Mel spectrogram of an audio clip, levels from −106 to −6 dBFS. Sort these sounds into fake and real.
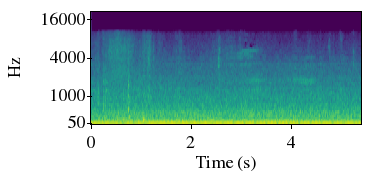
real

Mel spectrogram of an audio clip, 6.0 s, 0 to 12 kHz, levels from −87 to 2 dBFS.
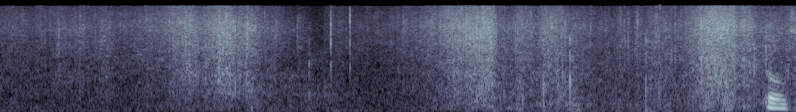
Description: fake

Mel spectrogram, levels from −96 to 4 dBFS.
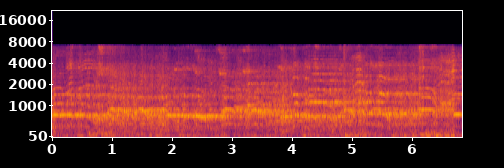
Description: real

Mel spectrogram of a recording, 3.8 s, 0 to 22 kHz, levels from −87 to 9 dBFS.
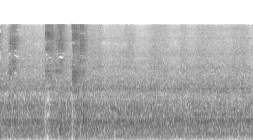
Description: real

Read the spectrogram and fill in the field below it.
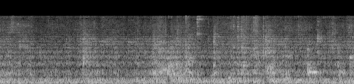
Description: real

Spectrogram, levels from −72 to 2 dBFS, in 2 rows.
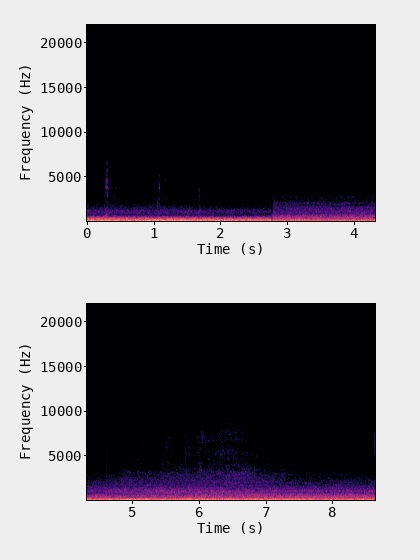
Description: real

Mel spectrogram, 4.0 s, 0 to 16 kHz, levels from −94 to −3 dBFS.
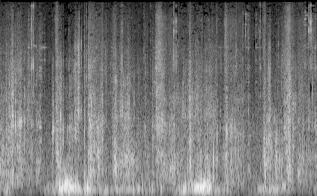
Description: real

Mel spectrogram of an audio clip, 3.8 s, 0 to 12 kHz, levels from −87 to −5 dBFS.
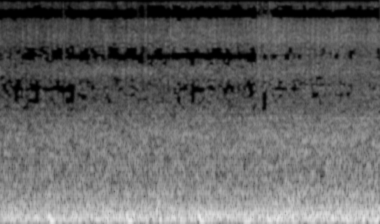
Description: fake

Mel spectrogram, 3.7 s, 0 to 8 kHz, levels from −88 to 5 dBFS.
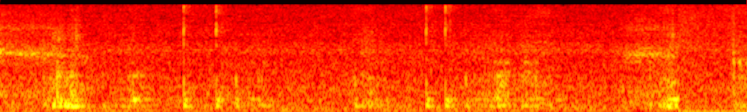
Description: real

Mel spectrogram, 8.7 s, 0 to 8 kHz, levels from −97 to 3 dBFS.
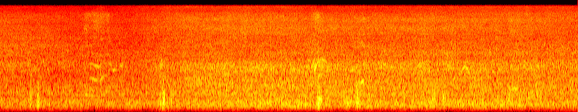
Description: fake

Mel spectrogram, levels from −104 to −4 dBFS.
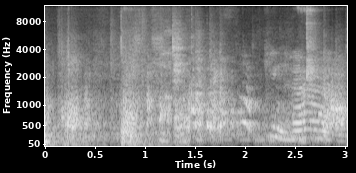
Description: fake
